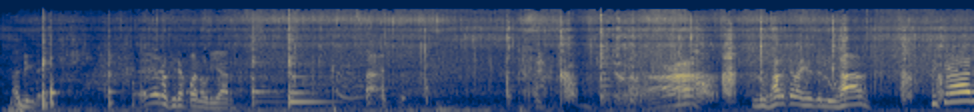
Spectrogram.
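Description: Chicken frying and being stirred in a hot kadai: a steady sizzle, with a voice over it much of the time.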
